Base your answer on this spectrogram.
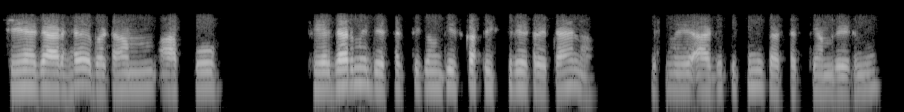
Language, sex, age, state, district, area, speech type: Hindi, male, 30-45, Madhya Pradesh, Balaghat, rural, conversation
